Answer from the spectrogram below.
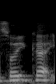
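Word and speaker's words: Sojka: Soika es S-O-J-K, por si acaso. La J se pronuncia como I en checo.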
